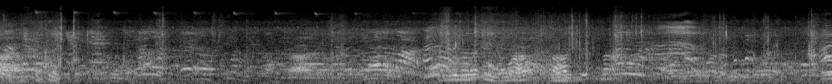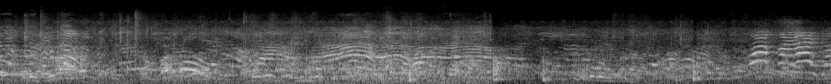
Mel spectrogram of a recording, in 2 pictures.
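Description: A crowd of men and women chatter loudly close by.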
